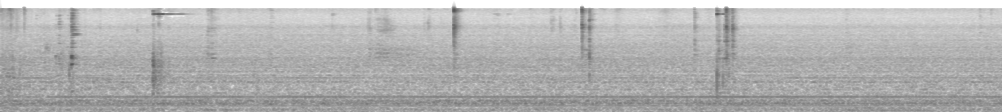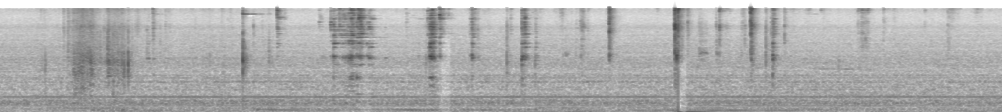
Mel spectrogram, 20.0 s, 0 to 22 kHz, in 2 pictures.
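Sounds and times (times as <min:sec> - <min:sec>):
faint steady hum: 0:00.0 - 0:20.0
metal tools clinking: 0:12.4 - 0:16.2.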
